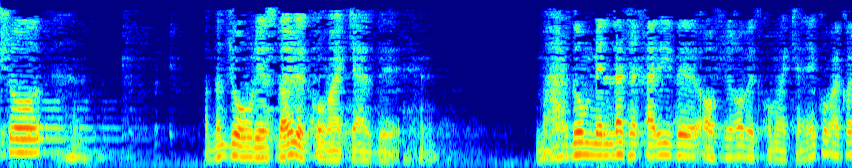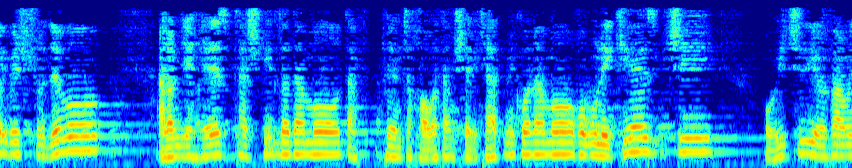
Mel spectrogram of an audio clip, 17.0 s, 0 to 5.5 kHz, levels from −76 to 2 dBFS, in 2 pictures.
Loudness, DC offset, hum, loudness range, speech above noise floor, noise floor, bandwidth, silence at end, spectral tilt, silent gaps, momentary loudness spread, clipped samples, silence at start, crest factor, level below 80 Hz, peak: -22 LUFS; under 0.1%; none; 3 LU; 34 dB; -56 dBFS; 5.2 kHz; 0 s; -9 dB/octave; none; 14 LU; under 0.1%; 0 s; 18 dB; -52 dBFS; -4 dBFS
